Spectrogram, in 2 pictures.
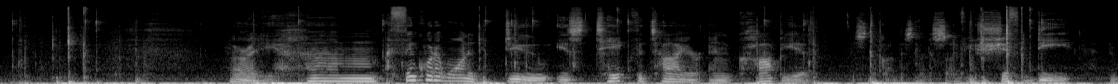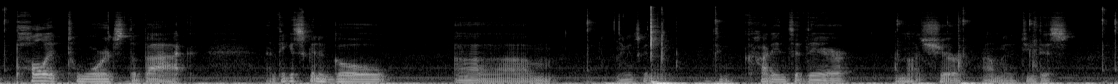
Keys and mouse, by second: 0.8 ctrl+s, 6.3-8.8 drag, 8.8 KP_3, 10.1 shift+d, 11.3-13.1 drag, 17.8 a, 18.4-20.2 middle drag, 21.0 right click.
